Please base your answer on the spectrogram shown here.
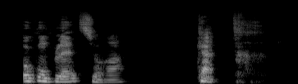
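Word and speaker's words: quatre: La prononciation au complet sera 4 4 Tu vas ? On finit bien avec le R et le E n'est pas prononcé.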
